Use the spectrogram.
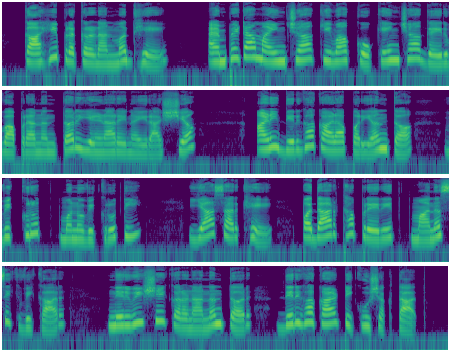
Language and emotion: Marathi, neutral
